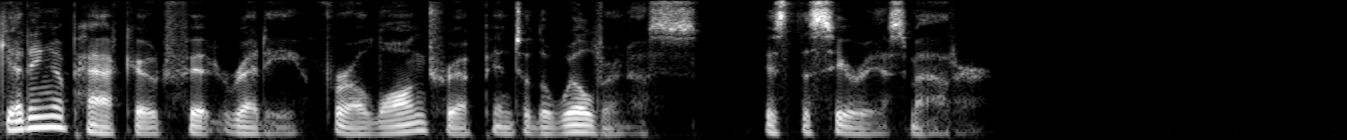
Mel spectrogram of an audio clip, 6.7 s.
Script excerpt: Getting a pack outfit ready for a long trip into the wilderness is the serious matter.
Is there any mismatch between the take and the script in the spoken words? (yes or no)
no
